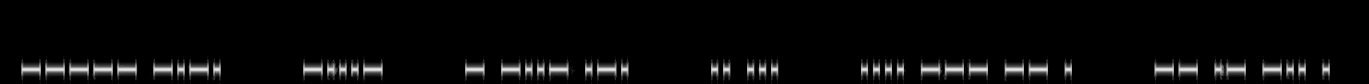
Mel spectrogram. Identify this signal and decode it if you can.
Morse code, heard as a keyed tone, about 20 wpm, 700 Hz. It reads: 0C <BT> TXR IS HOME MADE
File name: UK MASTER QSOs TRAINING / 20WPM / UK MASTER QSOs 0044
